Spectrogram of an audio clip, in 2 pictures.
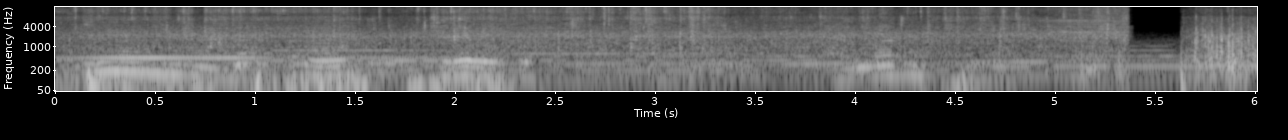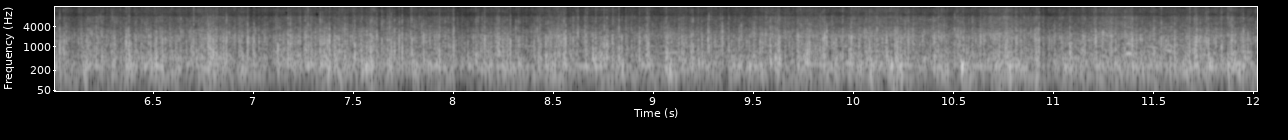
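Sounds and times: rain falling: 0:00.0 - 0:12.0.

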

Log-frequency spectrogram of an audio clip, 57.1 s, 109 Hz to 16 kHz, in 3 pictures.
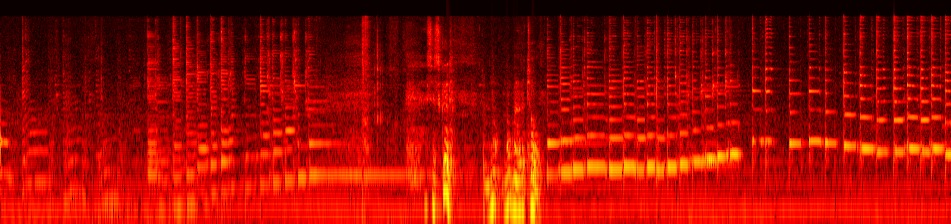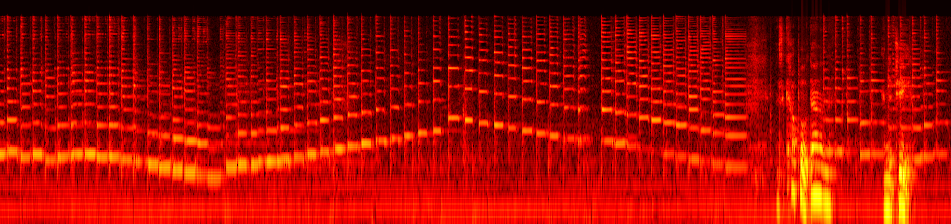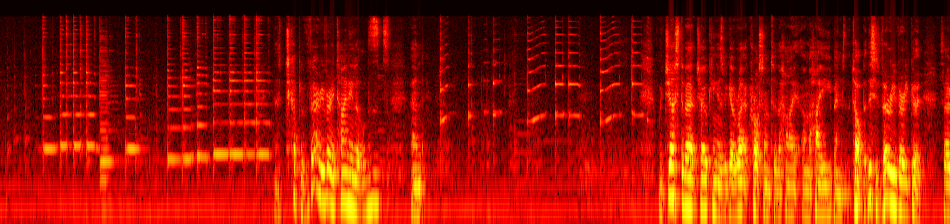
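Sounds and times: electric guitar single-note runs: 0:00.0 - 0:08.3, 0:10.1 - 0:34.0, 0:34.8 - 0:51.1
guitar fret buzz: 0:00.0 - 0:57.0.

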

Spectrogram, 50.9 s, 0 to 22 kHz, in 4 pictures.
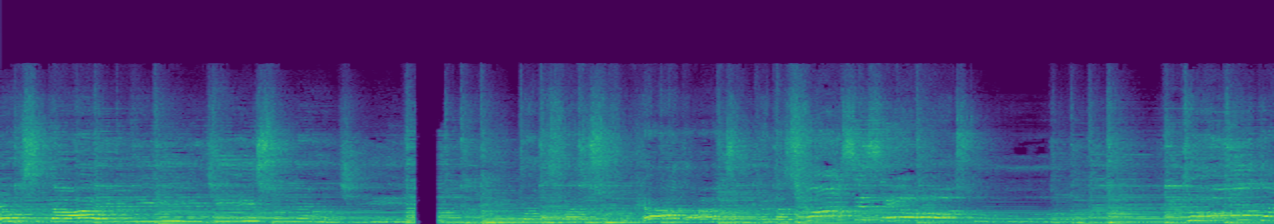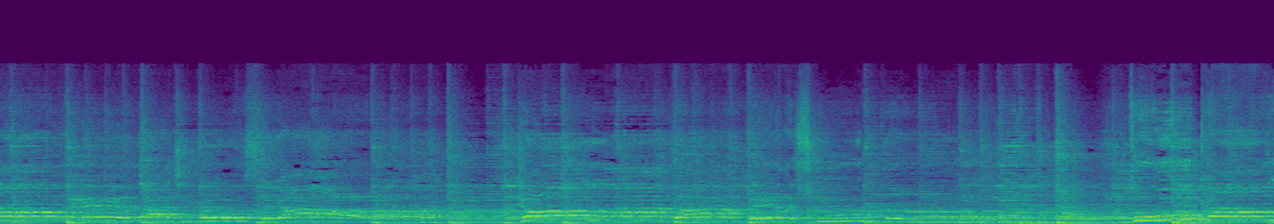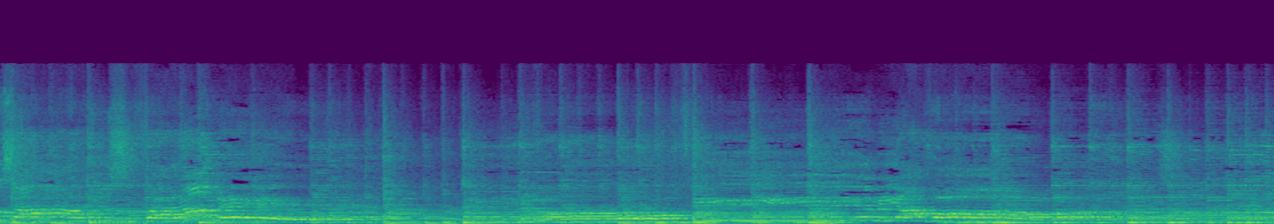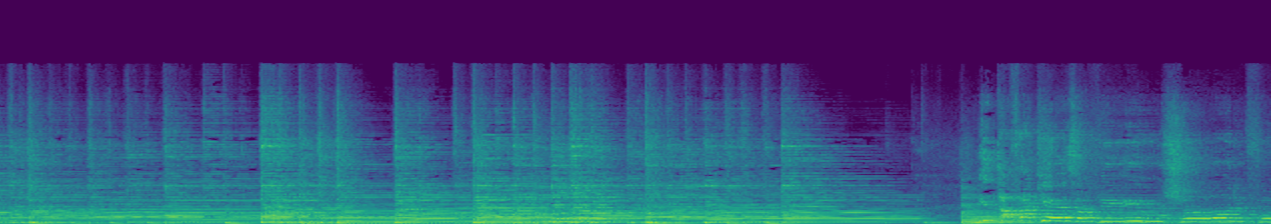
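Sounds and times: man singing: 0:00.0 - 0:38.1, 0:47.8 - 0:50.9
strummed acoustic guitar: 0:00.0 - 0:50.9.

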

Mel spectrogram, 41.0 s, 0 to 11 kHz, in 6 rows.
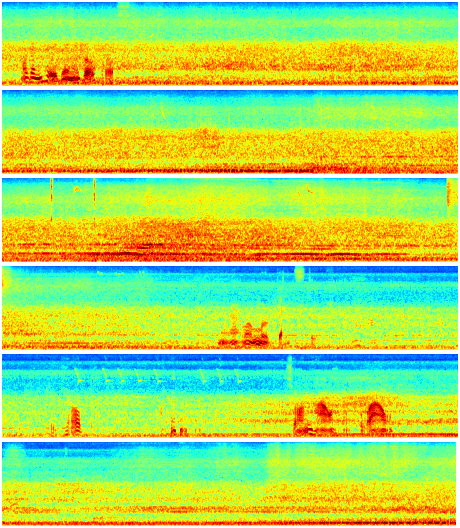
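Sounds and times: low engine hum: 0:00.0 - 0:41.0
higher engine note: 0:10.1 - 0:26.6.

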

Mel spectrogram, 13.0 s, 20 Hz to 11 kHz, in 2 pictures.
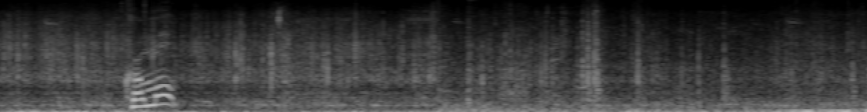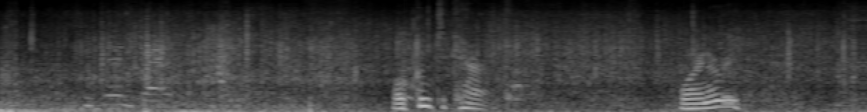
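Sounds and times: tyres rumbling over wooden boardwalk: 0:00.0 - 0:13.0
wind buffeting microphone: 0:02.8 - 0:09.5.

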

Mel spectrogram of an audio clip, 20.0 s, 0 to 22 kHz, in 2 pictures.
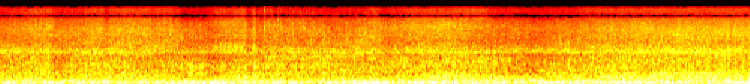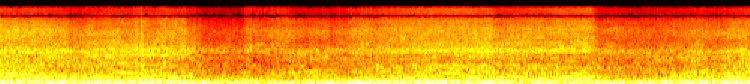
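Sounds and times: car engines revving: 0:00.0 - 0:20.0.

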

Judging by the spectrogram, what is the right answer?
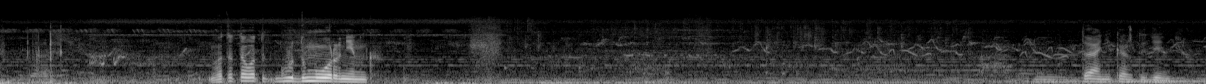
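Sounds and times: birds chirping and warbling: 0:00.0 - 0:12.0
low steady hum: 0:00.0 - 0:12.0
soft background music: 0:00.0 - 0:12.0.

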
